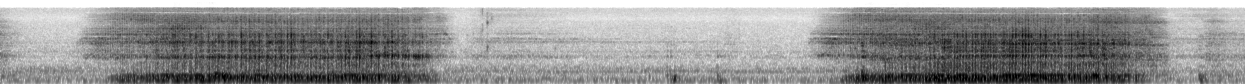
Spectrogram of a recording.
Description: Mate snoring like mad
